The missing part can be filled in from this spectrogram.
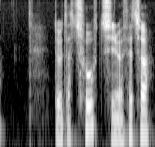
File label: "twt", Welsh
